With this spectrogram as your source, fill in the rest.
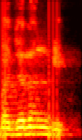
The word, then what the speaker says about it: Bajrangi: Ba is easier to pronounce. So in our regional language, the va has become ba. So Vajrangi has become Bajrangi, Bajrangi, Bajrangavali.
